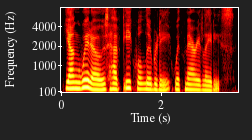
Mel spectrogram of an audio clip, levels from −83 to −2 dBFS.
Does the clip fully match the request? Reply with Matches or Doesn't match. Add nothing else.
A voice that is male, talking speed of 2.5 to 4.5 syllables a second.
Doesn't match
